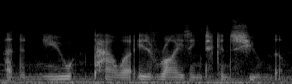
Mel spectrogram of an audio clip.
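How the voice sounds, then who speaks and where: Audio drama role: grave man, played by an actor, ominous prophet of doom, solemn and breathy delivery. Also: lowish voice, completely flat delivery, moderate pace, lightly acted, poor audio. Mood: grave foreboding. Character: grave man warning of a coming apocalypse.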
